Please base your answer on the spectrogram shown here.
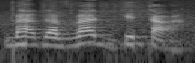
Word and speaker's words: Bhagavad Gita: And I said, "Oh, how was it pronounced?" "Bhagavad Gita."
